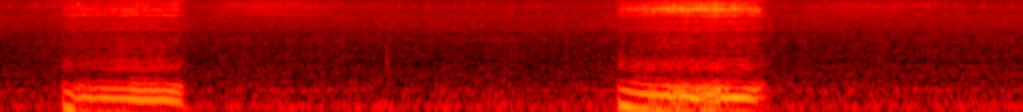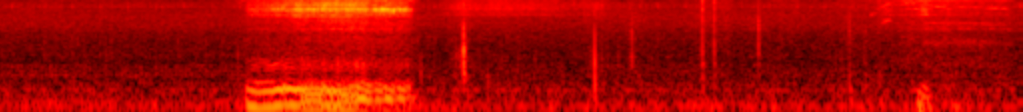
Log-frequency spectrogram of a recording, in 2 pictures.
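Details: Pet Shiba Inu snoring loudly indoors: three deep, rumbling low snores, each lasting about a second and spaced roughly five seconds apart, with quiet breathing between and a few faint clicks near the end.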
